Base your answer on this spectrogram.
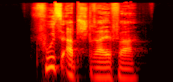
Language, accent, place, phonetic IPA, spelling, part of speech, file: German, Germany, Berlin, [ˈfuːsʔapˌʃtʁaɪ̯fɐ], Fußabstreifer, noun, De-Fußabstreifer.ogg
- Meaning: doormat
